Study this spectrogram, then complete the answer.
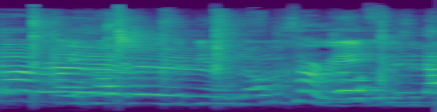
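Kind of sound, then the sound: crowd, round of applause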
